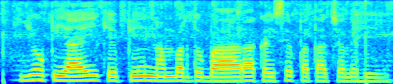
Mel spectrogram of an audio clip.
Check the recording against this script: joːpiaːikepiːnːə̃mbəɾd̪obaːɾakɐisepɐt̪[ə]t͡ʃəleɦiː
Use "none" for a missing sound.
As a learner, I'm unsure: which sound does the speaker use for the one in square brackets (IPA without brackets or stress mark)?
a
